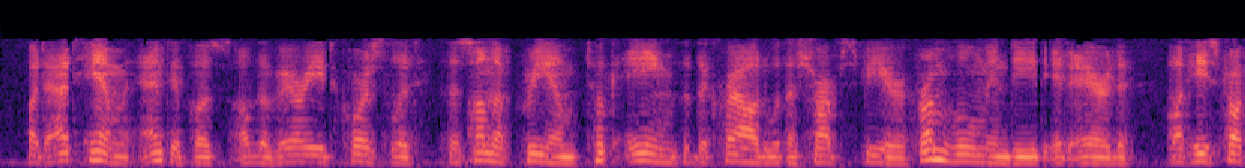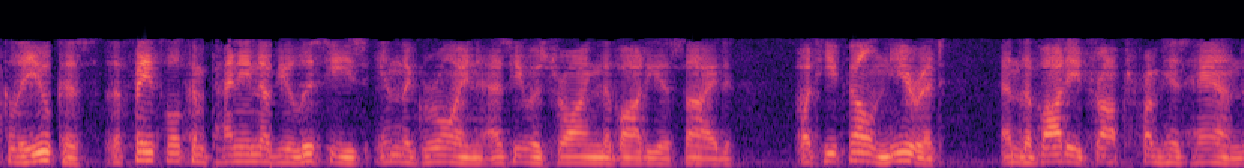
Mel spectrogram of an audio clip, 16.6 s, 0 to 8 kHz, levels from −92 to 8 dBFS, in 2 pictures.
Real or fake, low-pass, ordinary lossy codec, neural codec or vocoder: real; 7.2 kHz; AAC, 16 kbps; none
